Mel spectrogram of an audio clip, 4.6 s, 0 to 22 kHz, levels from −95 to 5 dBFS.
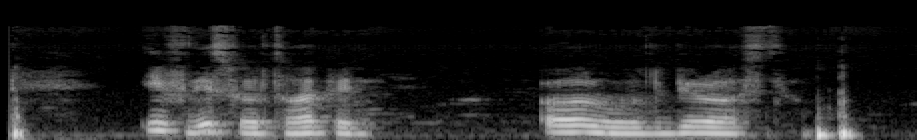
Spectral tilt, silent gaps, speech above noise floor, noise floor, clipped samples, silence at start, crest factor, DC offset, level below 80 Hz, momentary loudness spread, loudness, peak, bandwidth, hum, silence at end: -9.5 dB/octave; none; 40 dB; -61 dBFS; under 0.1%; 0.05 s; 20 dB; under 0.1%; -38 dBFS; 9 LU; -23 LUFS; -2 dBFS; 11 kHz; none; 0.3 s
